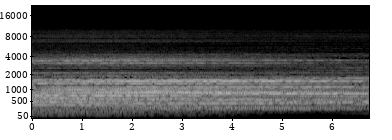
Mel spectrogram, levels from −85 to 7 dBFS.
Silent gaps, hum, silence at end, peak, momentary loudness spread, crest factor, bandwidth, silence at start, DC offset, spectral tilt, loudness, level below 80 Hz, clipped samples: none; none; 0 s; -12 dBFS; 5 LU; 14 dB; 10 kHz; 0 s; under 0.1%; -2.5 dB/octave; -25 LUFS; -86 dBFS; under 0.1%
